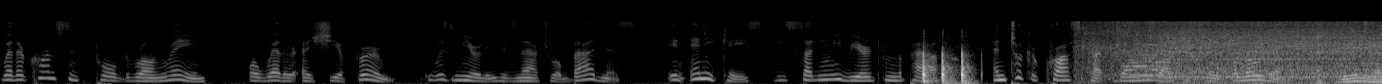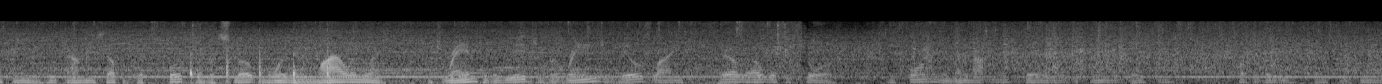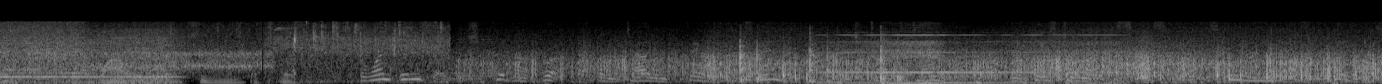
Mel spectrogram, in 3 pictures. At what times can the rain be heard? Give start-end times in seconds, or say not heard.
10.7-41.4.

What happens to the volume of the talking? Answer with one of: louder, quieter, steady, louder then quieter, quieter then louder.
louder then quieter.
